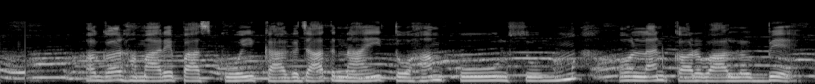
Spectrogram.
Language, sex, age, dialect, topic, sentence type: Magahi, female, 25-30, Northeastern/Surjapuri, banking, question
